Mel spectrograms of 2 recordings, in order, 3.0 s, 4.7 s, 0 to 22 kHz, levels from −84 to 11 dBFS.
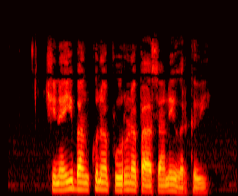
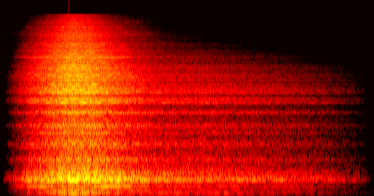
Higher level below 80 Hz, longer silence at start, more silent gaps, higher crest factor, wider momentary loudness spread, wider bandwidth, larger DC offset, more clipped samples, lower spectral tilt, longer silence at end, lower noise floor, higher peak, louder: second, -64 dBFS vs -42 dBFS; first, 0.6 s vs 0.25 s; neither; about the same, 18 dB vs 18 dB; second, 10 LU vs 26 LU; second, 10 kHz vs 16.5 kHz; neither; neither; first, -5.5 dB/octave vs -1.5 dB/octave; second, 0.4 s vs 1.15 s; about the same, -52 dBFS vs -54 dBFS; second, -8 dBFS vs 0 dBFS; second, -24 LUFS vs -11 LUFS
